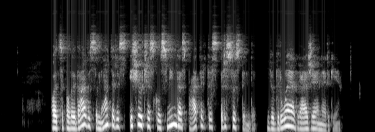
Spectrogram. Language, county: Lithuanian, Kaunas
